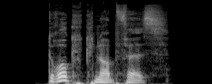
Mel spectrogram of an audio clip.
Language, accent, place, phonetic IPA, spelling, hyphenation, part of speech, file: German, Germany, Berlin, [ˈdʁʊkˌknɔp͡fəs], Druckknopfes, Druck‧knop‧fes, noun, De-Druckknopfes.ogg
- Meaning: genitive singular of Druckknopf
